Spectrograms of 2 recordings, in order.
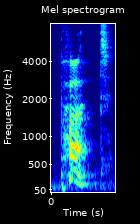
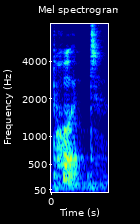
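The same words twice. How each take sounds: First: The word is sounded out as it is spelled. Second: The word is said the irregular, usual way. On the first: This reading would be a different word. The speaker calls it wrong. "it looks like we would say p-ut" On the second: This is the actual word meant here. The speaker calls it right. "This is the word put"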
